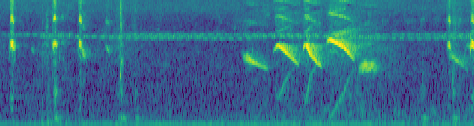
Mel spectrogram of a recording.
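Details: Green-winged saltator in the wild singing a boiadeiro-style song: a quick burst of loud, downward-slurred whistles, with scattered short chips before and after and a constant high-pitched whine in the background.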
